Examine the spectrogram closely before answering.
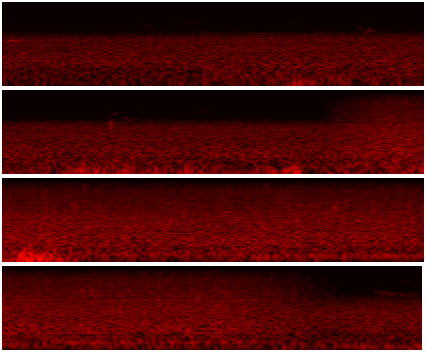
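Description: Steady rushing outdoor ambience with no distinct events, like distant running water; it turns louder and brighter about seven and a half seconds in and drops back a second before the end.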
